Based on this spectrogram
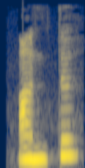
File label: "aunth", Punjabi; ਅੰਤ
